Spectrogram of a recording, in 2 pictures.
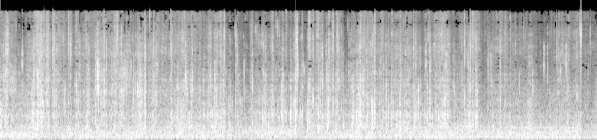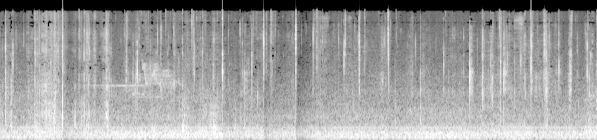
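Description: A cat crunching dry cat food, with many quick crisp clicks, over the steady low hum of an idling car engine.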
